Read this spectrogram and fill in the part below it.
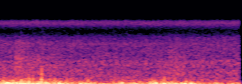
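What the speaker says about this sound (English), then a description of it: "pretty crazy the wind today" Strong outdoor wind buffeting a microphone in a garden with bean trellises, a loud, continuous low rumble with gusty swells and no break throughout.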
